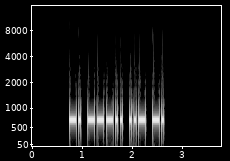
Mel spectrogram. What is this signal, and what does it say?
Morse code, heard as a keyed tone, about 29 wpm, 700 Hz. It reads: N8UN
